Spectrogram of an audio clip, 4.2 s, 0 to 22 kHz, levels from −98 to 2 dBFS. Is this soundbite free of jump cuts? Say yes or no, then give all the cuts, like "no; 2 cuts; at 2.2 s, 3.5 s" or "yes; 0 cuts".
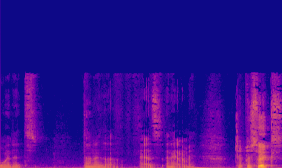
yes; 0 cuts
